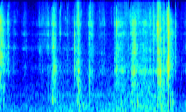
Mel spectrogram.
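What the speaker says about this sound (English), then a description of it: "I'm just going to cut away the rest of my mesh" Scissors snip through deco mesh in a series of crisp, separate close cuts with short pauses between, quiet and alone with no talk.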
